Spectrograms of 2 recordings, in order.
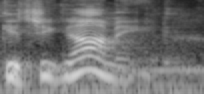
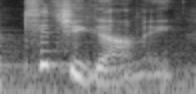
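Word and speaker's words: Gichigami: The name for the lake is Gitchigami, pronounced Gitchigami. Or Kichigami, meaning Great Sea.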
